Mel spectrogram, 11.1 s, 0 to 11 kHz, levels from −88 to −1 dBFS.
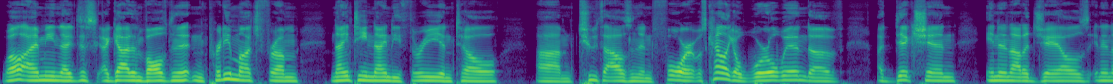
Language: English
